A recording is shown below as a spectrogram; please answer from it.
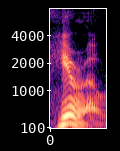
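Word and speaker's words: Hiro: about this baby here hero right hero hero but is spelled H iro and he is approximately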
